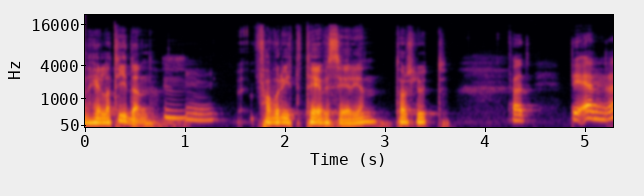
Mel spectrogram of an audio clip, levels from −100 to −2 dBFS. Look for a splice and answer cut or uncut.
cut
